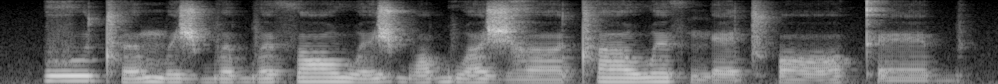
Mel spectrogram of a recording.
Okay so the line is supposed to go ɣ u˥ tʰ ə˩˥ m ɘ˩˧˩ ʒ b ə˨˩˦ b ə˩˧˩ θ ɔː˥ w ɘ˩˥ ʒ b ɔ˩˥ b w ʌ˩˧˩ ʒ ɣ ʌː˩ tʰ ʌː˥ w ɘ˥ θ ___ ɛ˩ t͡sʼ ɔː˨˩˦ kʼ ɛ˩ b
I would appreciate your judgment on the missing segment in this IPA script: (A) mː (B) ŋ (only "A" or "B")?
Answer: B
